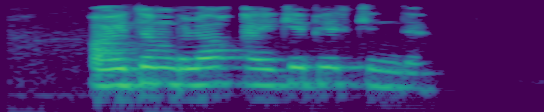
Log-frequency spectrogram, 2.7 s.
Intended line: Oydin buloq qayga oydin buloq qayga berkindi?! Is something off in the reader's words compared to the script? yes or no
yes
